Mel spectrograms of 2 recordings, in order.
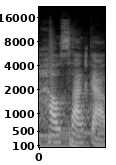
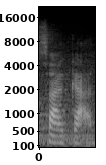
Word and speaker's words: Saga: And I showed them the map, showed them how Saga was pronounced, and the people at the train station was like, "This is not Saga. This is Saga."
